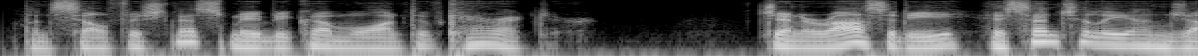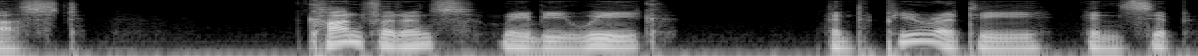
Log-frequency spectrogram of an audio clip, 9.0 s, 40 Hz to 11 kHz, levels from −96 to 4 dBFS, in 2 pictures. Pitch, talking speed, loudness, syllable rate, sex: 100 Hz, 105 wpm, -21 LUFS, 5.8 syllables/s, male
